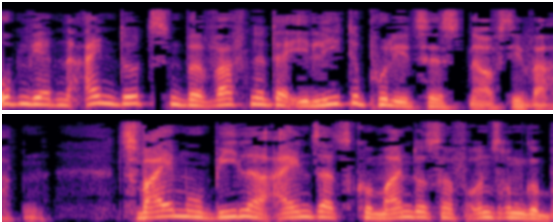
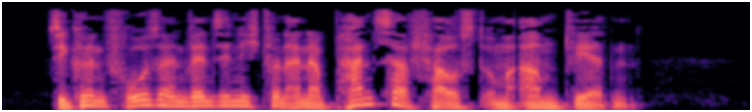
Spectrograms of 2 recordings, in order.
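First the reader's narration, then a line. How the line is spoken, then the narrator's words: Plain. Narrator (German): antwortete Ira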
